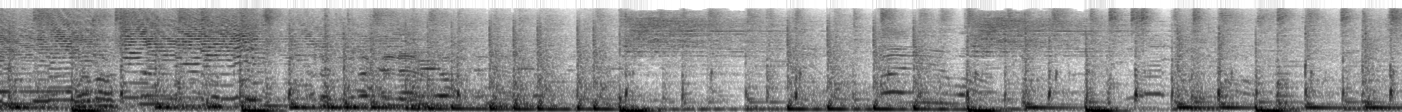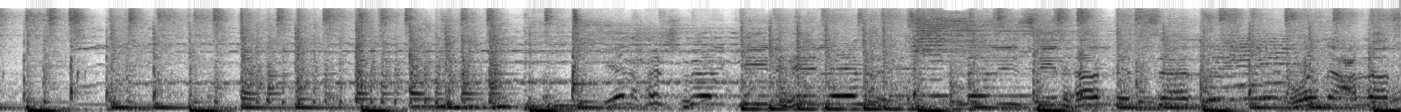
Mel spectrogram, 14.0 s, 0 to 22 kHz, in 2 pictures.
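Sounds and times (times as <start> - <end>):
bass line: 0.0 - 14.0
bending melody line: 0.0 - 14.0
drum machine beat: 0.0 - 14.0.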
